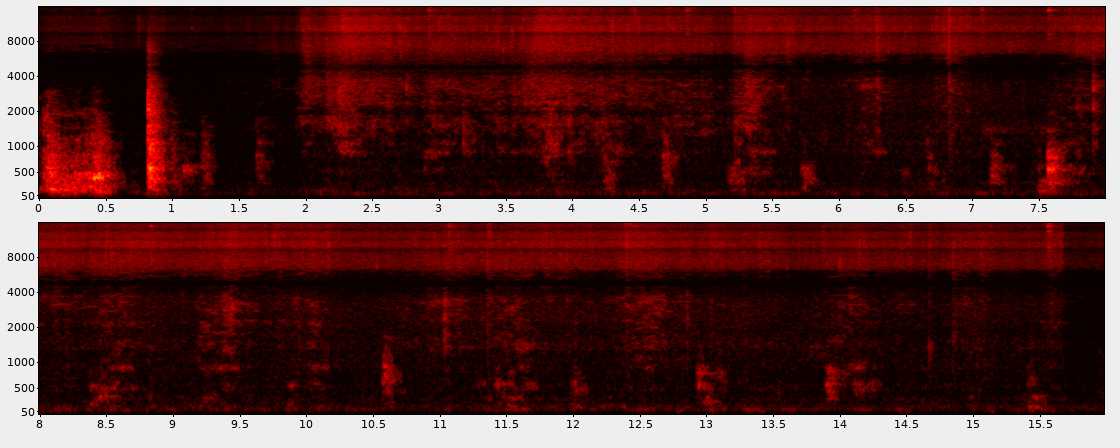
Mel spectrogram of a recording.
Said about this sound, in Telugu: ఇప్పుడు మనం అన్నీ మిక్స్ చేసేసుకుందాం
